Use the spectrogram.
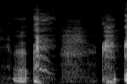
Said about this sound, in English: Clear my throat.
